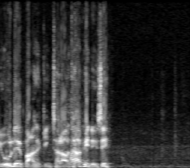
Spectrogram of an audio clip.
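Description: A young man speaks with animation into a microphone.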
